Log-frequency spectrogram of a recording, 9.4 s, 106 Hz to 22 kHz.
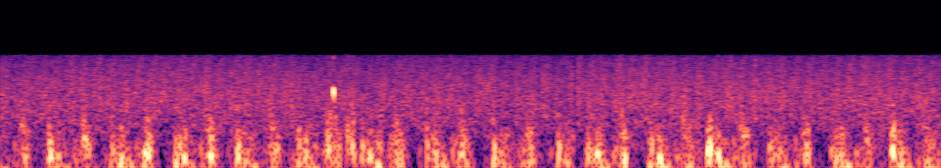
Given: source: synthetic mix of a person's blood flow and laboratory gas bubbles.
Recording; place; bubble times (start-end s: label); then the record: Doppler ultrasound of blood flow; precordium
3.25-3.38 s: bubbles
3.46-3.56 s: bubbles
From the record:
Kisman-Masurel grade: 213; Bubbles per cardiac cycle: several, 3 to 8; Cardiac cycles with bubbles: 1 to 10%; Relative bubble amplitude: loud (0.450 to 0.775); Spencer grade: 1 (occasional bubble signal discernible with the cardiac motion signal, with majority of cardiac periods free of bubbles); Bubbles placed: anywhere in the cardiac cycle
